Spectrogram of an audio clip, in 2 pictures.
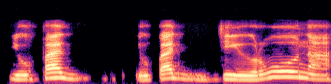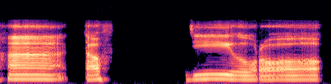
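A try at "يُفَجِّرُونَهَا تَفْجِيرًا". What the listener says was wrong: Tadi soalnya jimnya tadi kayak huruf zai. Bacanya kayak Z dari Yufat ziru. Enggak, harus Yufat jiru. Harus nanti Yufat jiru.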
